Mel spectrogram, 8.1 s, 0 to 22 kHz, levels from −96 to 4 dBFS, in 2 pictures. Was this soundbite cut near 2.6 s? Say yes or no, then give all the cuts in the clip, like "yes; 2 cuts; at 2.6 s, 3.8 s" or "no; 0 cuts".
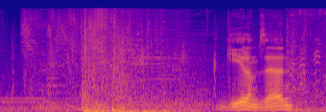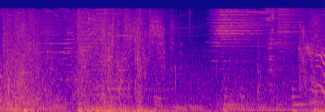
yes; 1 cut; at 2.6 s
